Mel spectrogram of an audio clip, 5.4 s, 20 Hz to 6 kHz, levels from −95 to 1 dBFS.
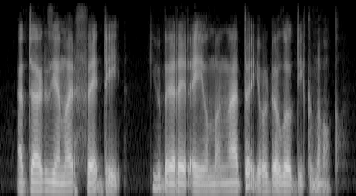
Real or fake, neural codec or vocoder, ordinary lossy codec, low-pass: fake; codec, 16 kHz, 0.5 kbps, FunCodec, trained on LibriTTS, 25 frames a second; none; 5.4 kHz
